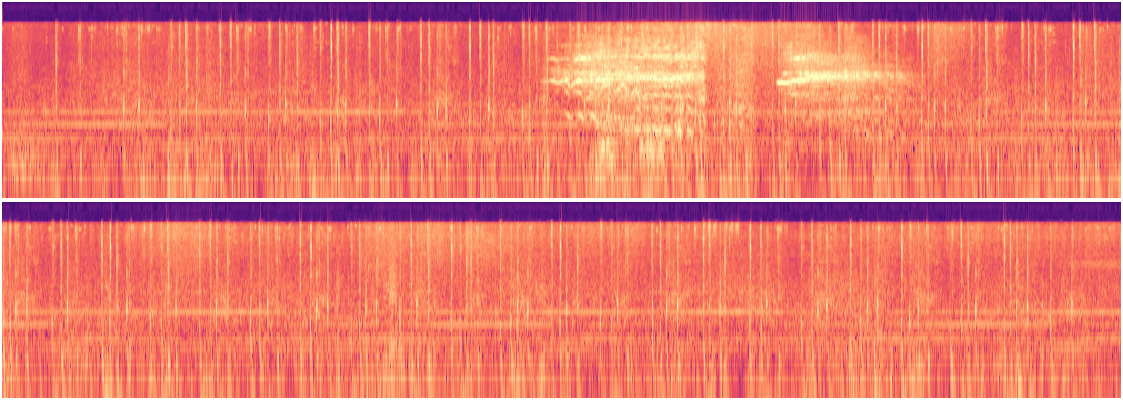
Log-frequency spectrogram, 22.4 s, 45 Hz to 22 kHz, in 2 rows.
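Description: Horse hooves galloping steadily in The Witcher 3 video game, a continuous loud clip-clop rhythm throughout, with a brief whinny near the middle and no talk.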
